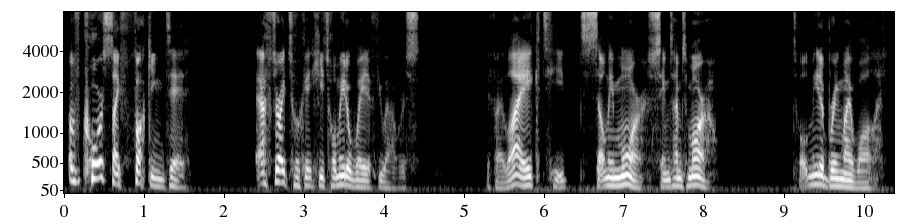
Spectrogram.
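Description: A young man acting a troubled, self-loathing teenage ex-addict in an emotional audio drama monologue, halting and profane. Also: medium pitch, very animated, a bit bright, no room sound, clean studio sound. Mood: sickened, confessing. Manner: emotional, halting, profane, swings between bitter and impassioned. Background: music under the voice.

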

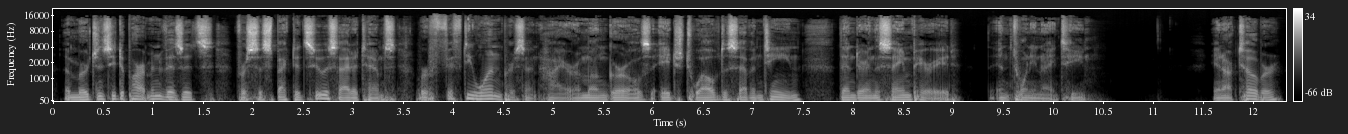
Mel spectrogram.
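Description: A man's voice: fairly low pitch, creaky, darkish tone, dry recording. A middle-aged man reading a scripted personal feature as its narrator. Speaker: writer and narrator.

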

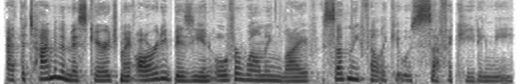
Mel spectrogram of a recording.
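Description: A woman in her thirties talks straight to her listeners in a self-help podcast. Her voice is a little raspy and dry today, at a middle pitch. She sounds earnest, gentle and encouraging throughout. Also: fast. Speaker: podcast host.

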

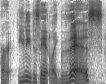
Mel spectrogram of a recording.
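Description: Woman, thirties, podcast host, casual reflective chat, laughs often, acts out her own thoughts, lowish smooth voice, dry close recording. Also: expressive, a little slow, a little mellow, no echo. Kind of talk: casual solo podcast talk.

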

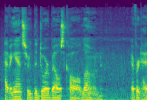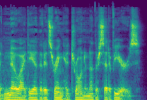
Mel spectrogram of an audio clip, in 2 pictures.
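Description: A man narrates a scripted horror tale. His voice is exceptionally low, with a husky, rough grain throughout. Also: fairly even intonation, brisk, a bit bright.

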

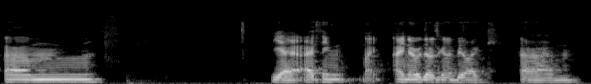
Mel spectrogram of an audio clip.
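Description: A man's voice: fairly low pitch, completely flat delivery, slow, clean tone, highs cut off. A young Belgian man, a native French speaker talking English with a French accent, answering interview questions hesitantly with many fillers. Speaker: triathlete guest.

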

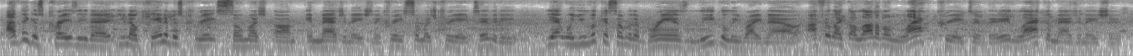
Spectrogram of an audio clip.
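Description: A man hosting a podcast, interviewing a guest with upbeat, quick affirmations. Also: on the high side, expressive. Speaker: podcast host. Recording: street and traffic noise.

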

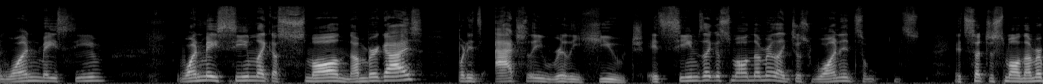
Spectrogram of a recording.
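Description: A man's voice: medium pitch, a bit bright. A congested, slightly tired man with a nasal voice, hosting a motivational fitness podcast in an earnest, repetitive pep-talk manner. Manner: earnest pep talk, repetitive emphasis, often addressing listeners as guys. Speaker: host and fitness coach.

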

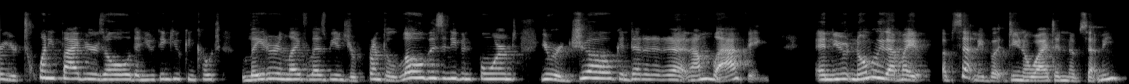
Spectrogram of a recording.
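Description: A woman's voice: a little high, lively intonation, a little fast. A forty-year-old woman, a coach being interviewed, chatting frankly and informally. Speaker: mindset coach, interview guest. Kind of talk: casual interview chat.

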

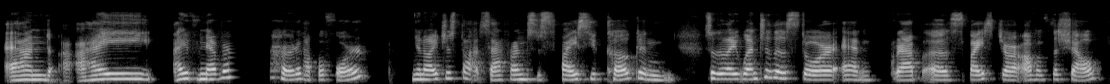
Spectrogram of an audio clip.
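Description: Young woman from Vietnam, beauty founder; soft, unhurried guest storytelling with small laughs. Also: a little high. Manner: soft-spoken, fillers and restarts, light laughs. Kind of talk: casual interview talk.

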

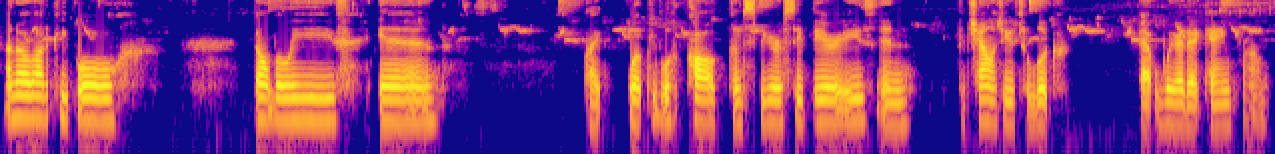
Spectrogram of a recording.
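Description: A woman giving a reflective, earnest motivational talk outdoors, speaking slowly and asking the listener questions, her voice slightly raspy. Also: fairly low pitch, little pitch movement, dark tone. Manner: slow, earnest, coaching, asks the listener questions. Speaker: vlogger giving spiritual encouragement. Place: outdoors among birds. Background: birdsong.

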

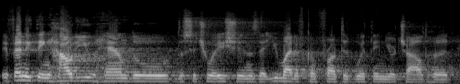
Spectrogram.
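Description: A man's voice: mid-range voice, flat delivery, brisk, a bit bright. Man interviewing in an echoey room. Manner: supportive, repeats words as he restarts. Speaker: school staff interviewer. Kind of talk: interview, informational outreach.

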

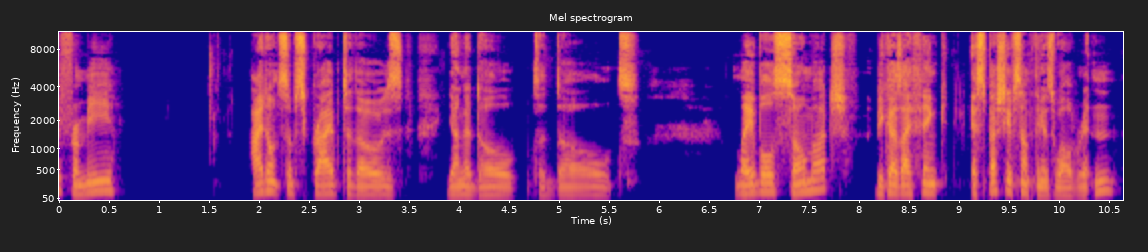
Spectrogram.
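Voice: medium pitch, dry recording, studio quality. A guest of about thirty giving thoughtful, articulate and enthusiastic answers in a conversational interview. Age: around 30. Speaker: interview guest, audio drama podcast creator.

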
